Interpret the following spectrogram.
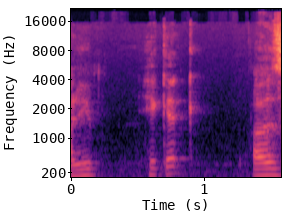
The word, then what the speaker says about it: Hickok: Hickok, Oh, that's how you say it.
